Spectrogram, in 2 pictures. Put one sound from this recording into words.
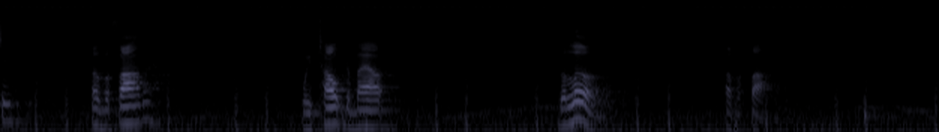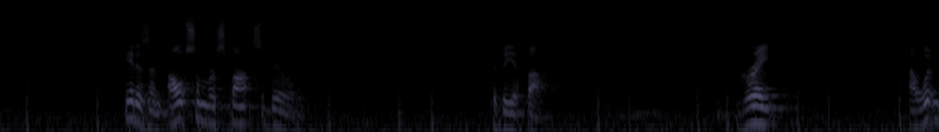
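A man speaks in short, emphatic phrases through a microphone, with pauses between them.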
